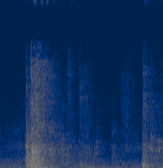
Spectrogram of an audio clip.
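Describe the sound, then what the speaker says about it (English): A kitchen drawer pushed shut with a sharp, close knock, followed by a softer second bump a moment later; no talking. "Let me shut that drawer."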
